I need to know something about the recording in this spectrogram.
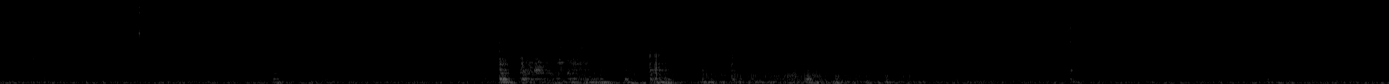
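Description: Water sloshes as a doll is dipped into a cup.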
